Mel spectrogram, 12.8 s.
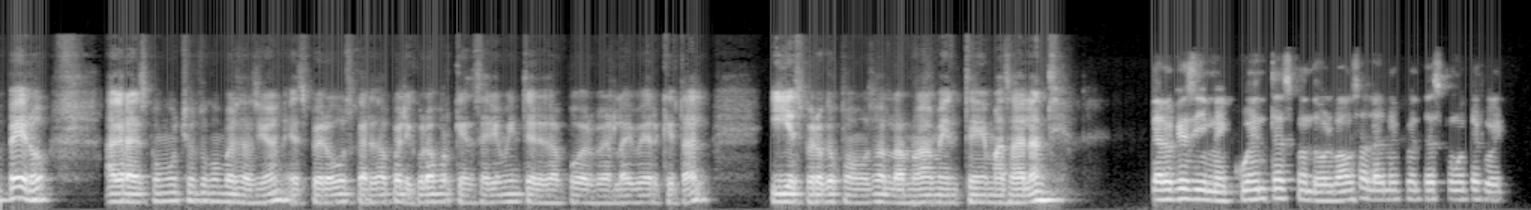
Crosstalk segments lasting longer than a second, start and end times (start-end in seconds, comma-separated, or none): none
